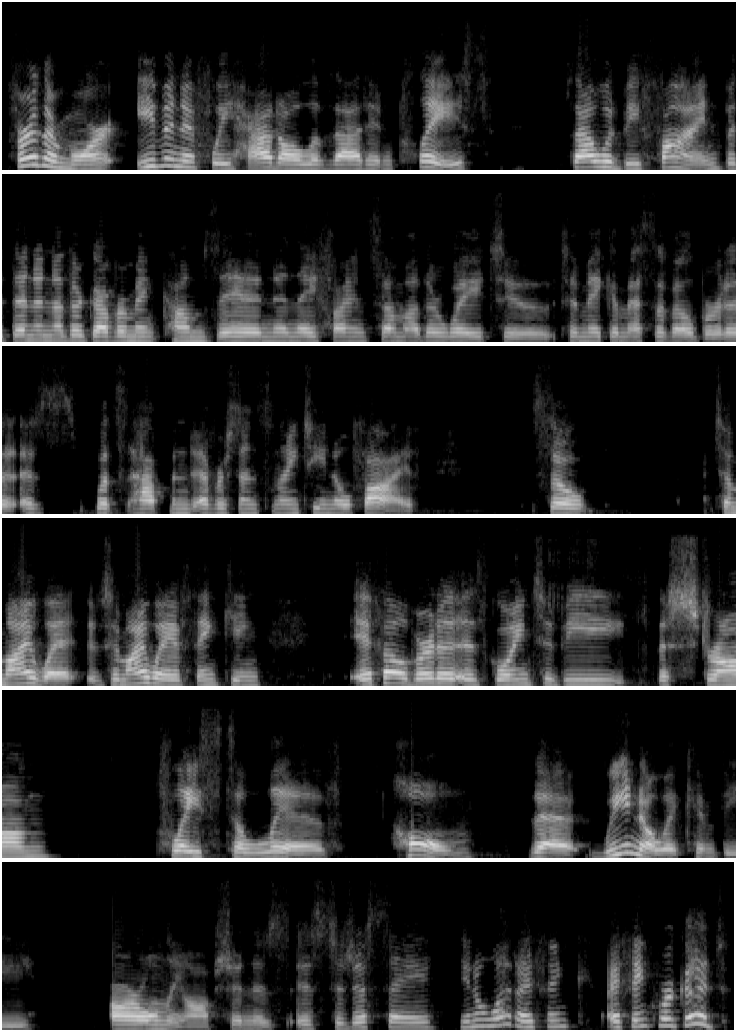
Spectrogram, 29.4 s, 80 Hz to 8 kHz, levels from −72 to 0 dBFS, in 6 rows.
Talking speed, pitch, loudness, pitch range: 170 wpm, 210 Hz, -23 LUFS, 190-240 Hz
